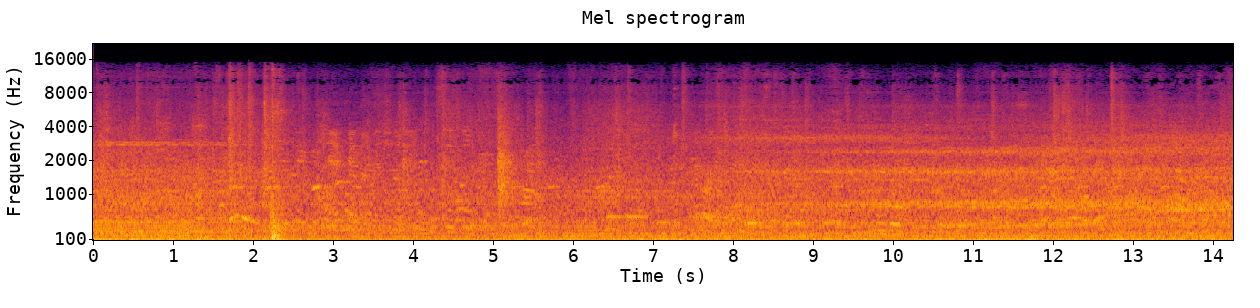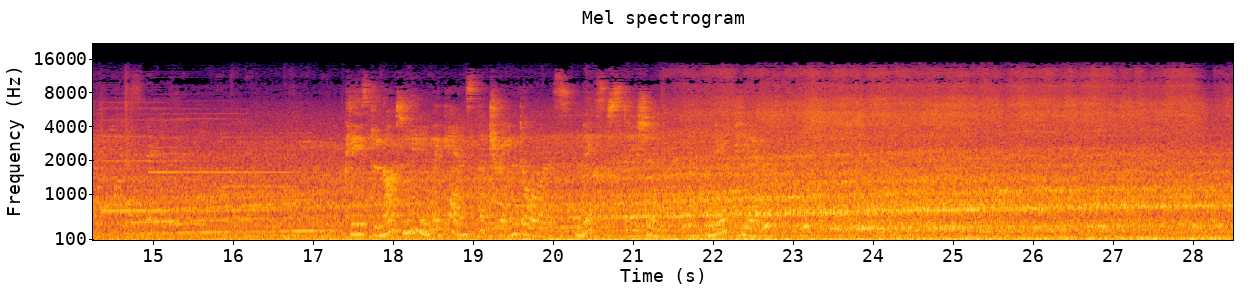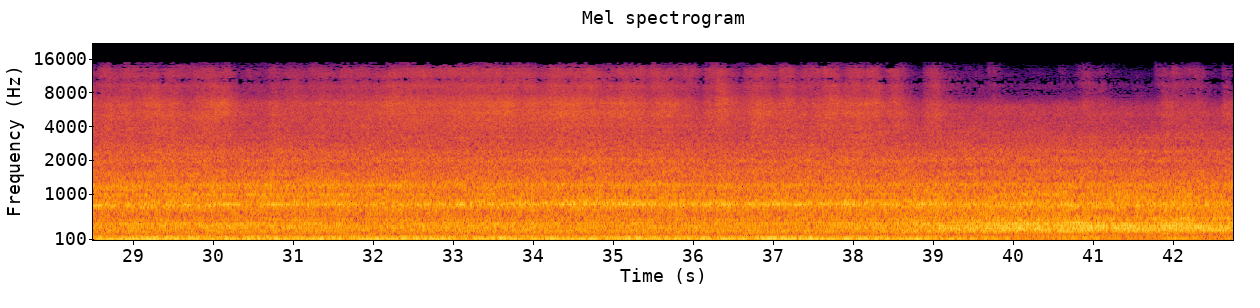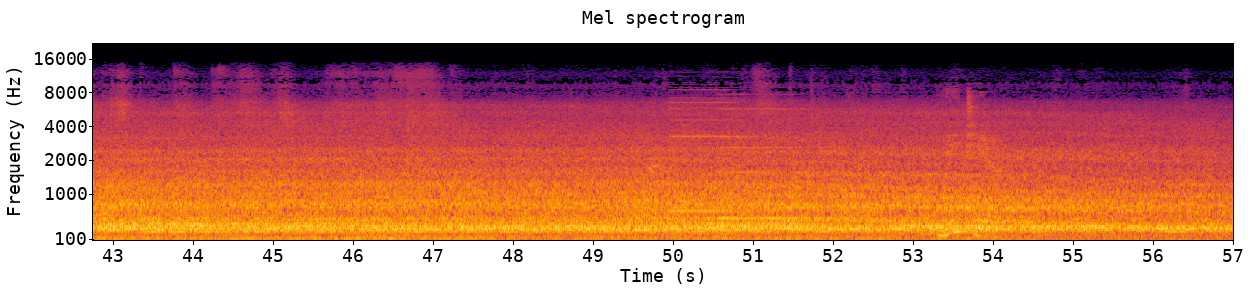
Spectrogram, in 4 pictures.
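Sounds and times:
train wheels rumbling on rail: 0:16.4 - 0:49.9.

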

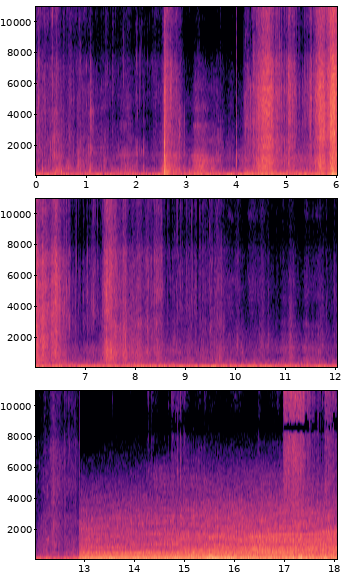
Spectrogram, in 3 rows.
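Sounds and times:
plastic bag rustling: 0:00.0 - 0:03.0, 0:04.0 - 0:10.6.

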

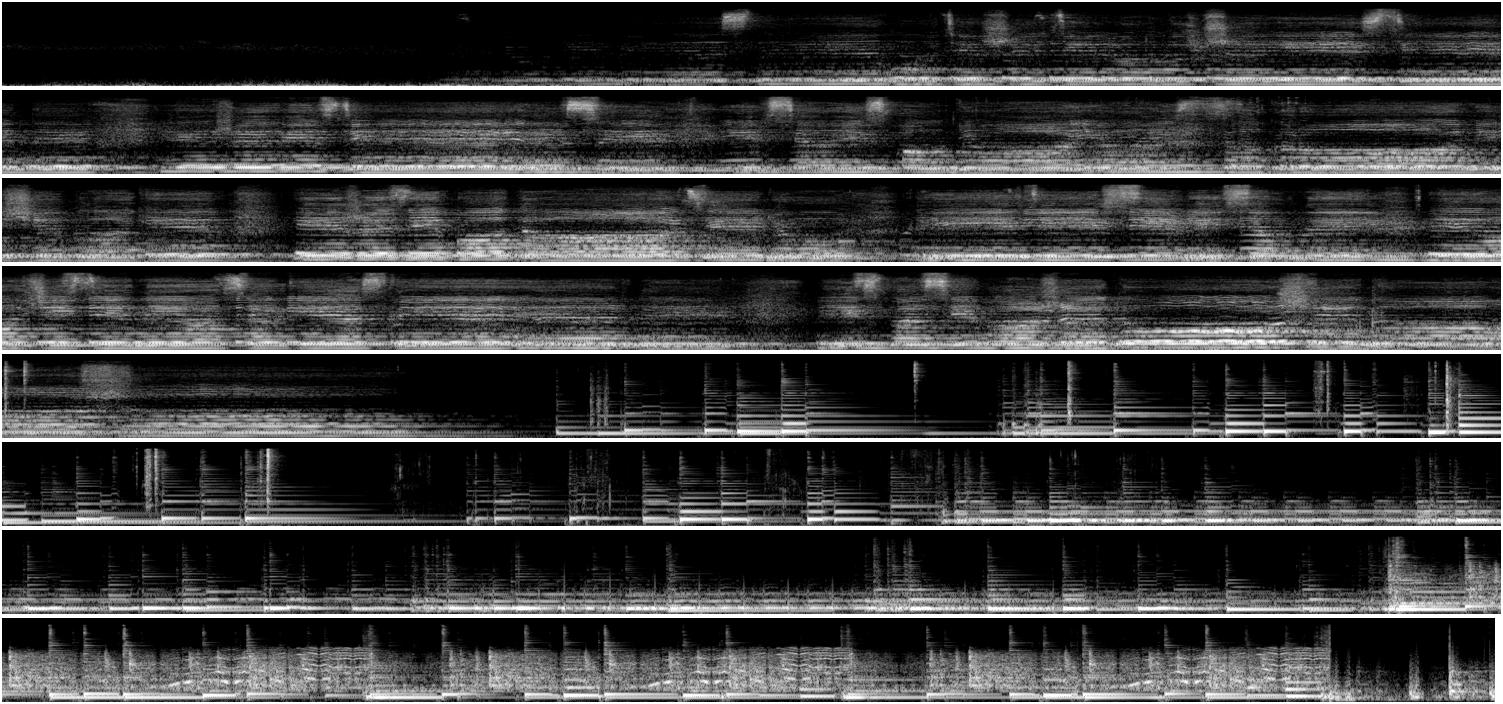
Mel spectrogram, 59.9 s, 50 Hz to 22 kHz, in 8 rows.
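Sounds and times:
a cappella choir singing: 0:02.2 - 0:32.6, 0:42.2 - 0:59.2.

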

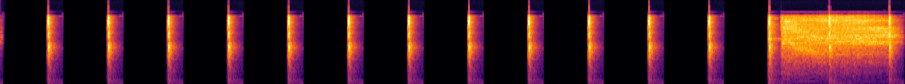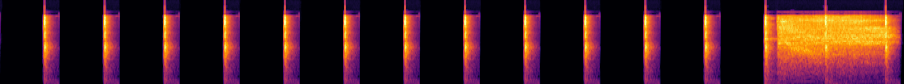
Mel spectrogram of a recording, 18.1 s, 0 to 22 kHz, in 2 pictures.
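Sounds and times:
clock ticking: 0:00.0 - 0:07.3, 0:09.5 - 0:16.3
hissing swoosh: 0:16.7 - 0:18.0.

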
